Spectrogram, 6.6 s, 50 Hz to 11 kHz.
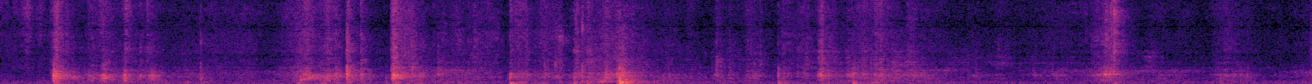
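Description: A coil of 14-gauge aluminum craft wire being handled and pulled loose by hand: scattered light clicks and rustles as the loops shift against each other.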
